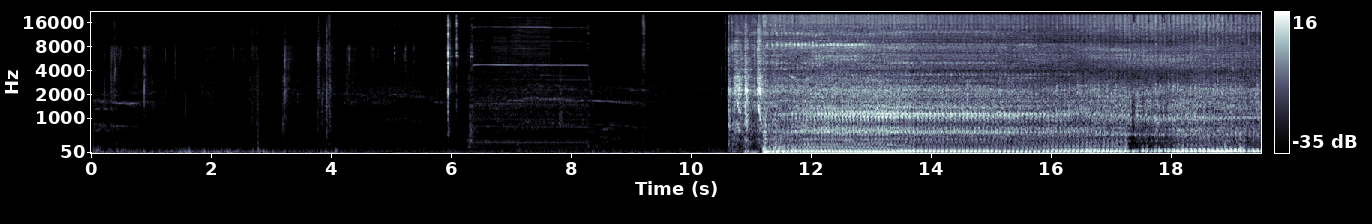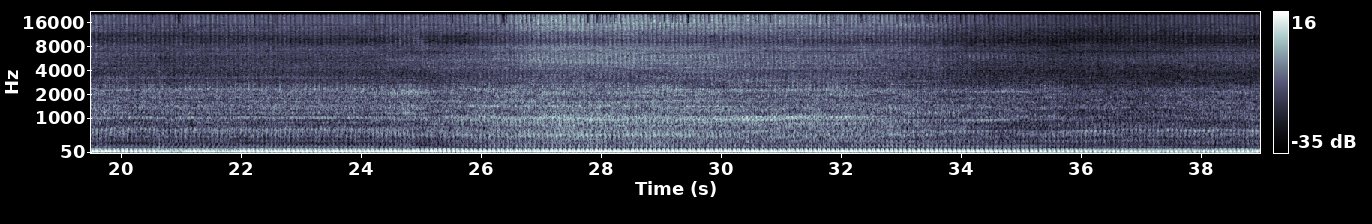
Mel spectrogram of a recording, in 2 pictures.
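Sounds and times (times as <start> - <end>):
motorcycle engine starting and idling: 5.9 - 8.5, 10.5 - 38.9.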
